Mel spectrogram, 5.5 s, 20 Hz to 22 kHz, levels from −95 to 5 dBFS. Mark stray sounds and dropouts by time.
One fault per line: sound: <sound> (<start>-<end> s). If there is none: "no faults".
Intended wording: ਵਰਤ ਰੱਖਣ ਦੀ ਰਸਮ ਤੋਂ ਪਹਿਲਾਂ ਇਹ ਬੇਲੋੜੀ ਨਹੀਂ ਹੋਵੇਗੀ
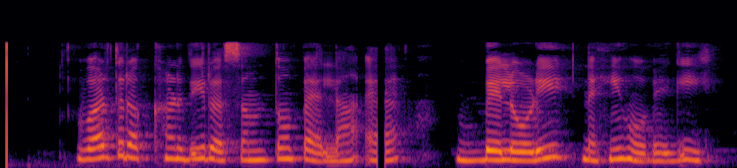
sound: dropout (2.8-2.9 s)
